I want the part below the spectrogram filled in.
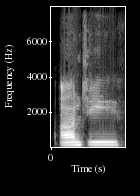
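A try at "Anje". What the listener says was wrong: Anya. It's Anya. It's a soft J.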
